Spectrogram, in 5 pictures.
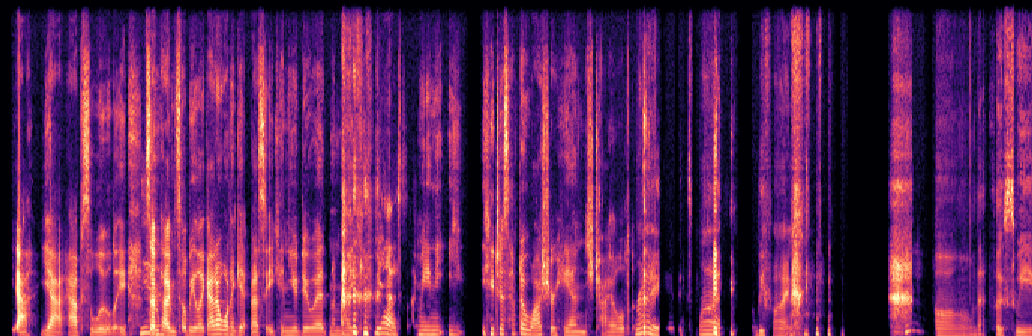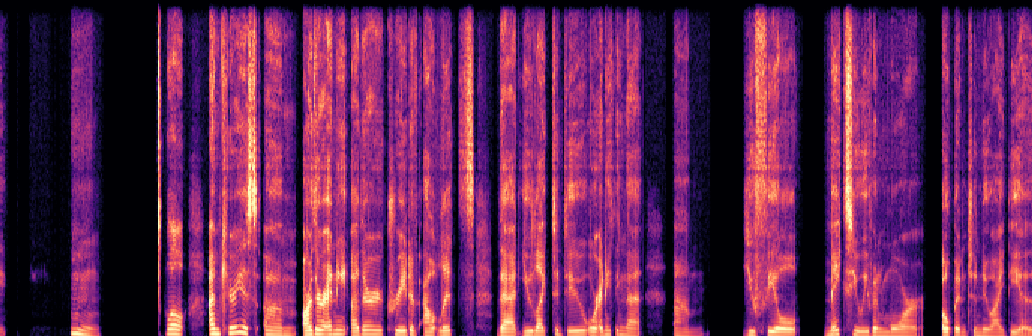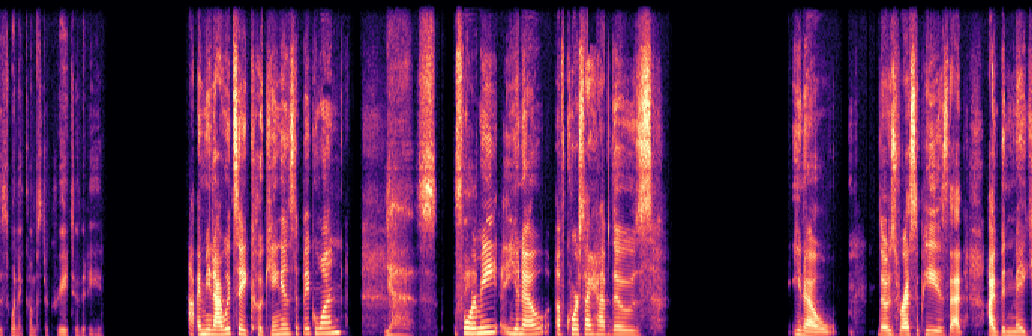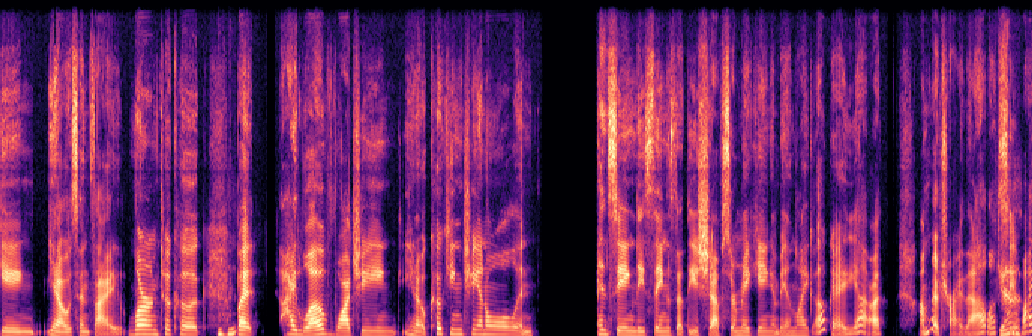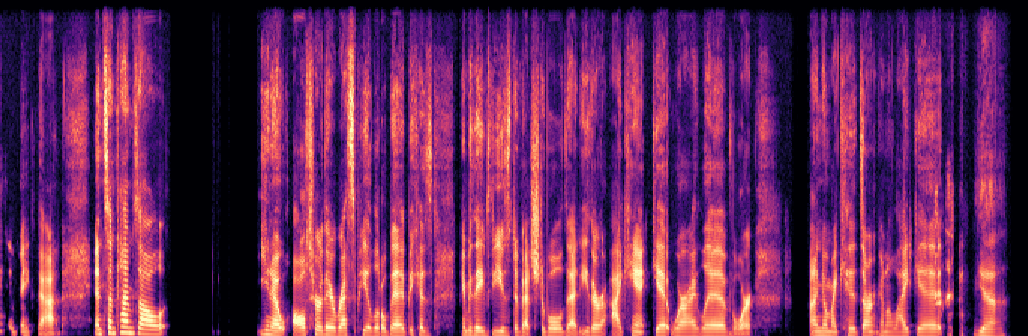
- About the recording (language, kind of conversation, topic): English, unstructured, What habits help me feel more creative and open to new ideas?
- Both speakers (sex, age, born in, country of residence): female, 25-29, United States, United States; female, 45-49, United States, United States
- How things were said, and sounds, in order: laugh; laughing while speaking: "you"; laugh; sigh; tapping; other background noise; chuckle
